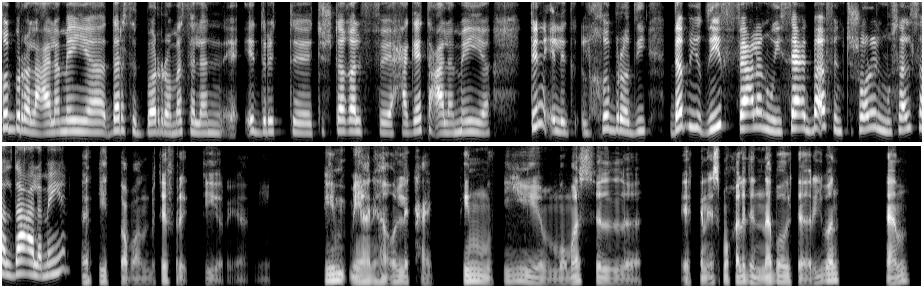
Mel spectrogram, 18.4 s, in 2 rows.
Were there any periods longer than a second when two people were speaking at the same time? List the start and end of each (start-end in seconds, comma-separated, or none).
none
